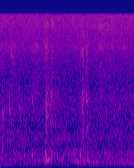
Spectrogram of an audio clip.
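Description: A child's footsteps on a hard tiled floor: two light steps over a low steady room hum.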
